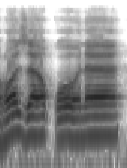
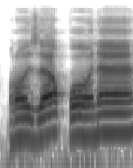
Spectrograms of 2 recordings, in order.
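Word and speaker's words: رَزَقْنَا: Maka cara membacanya adalah razaqna razaqna.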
